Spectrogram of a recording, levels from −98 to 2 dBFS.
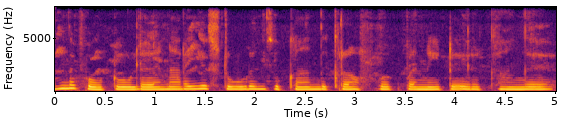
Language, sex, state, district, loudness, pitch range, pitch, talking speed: Tamil, female, Tamil Nadu, Nilgiris, -16 LUFS, 215-235 Hz, 220 Hz, 110 wpm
